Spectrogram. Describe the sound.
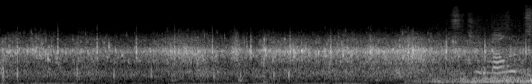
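Sperm whale clicks recorded underwater from two whales feeding at depth: many sharp, regular clicks over a steady hiss, with two click trains running slightly out of step.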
